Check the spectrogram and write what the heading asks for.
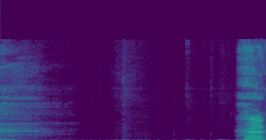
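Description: Speech only: the drawn-out, falling end of a man's sarcastic "Fun!", then a short, nearly silent pause, and he starts talking again near the end.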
